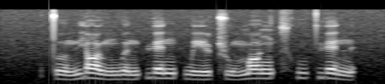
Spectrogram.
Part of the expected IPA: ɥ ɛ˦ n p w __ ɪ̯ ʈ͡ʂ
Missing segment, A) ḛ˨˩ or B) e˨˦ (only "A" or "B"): B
